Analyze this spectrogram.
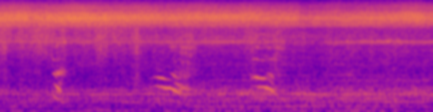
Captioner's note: moans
